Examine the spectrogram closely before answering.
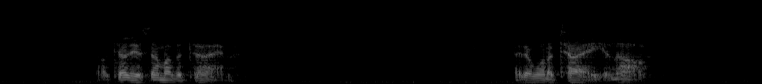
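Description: An older man speaks calmly in a low voice, close by.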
